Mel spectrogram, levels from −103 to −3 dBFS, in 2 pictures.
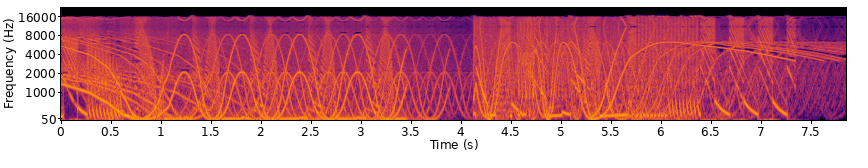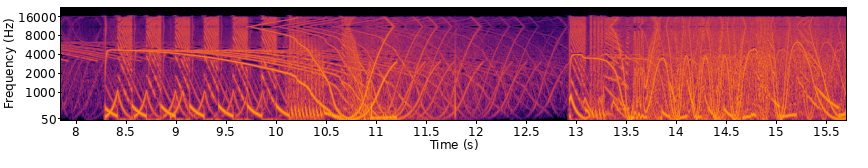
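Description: Loud pops at 10.95–10.98 s and 11.79–11.81 s, each a single sharp burst roughly 15 dB above the sound, which continues underneath. Each is likely a sudden voltage step from a plug, switch, static or driver glitch.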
